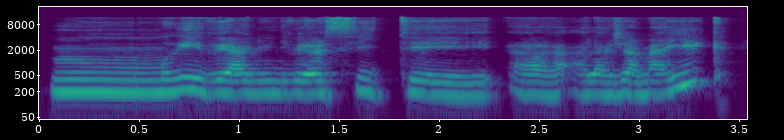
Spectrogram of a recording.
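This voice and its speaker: At a public Q&A, an older Haitian woman asks a question from the audience, her remarks unplanned. Her voice sits on the low side, steady and darkish, at normal speed. Speaking into a handheld mic, she hesitates, restarts often and weaves Creole words into French.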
